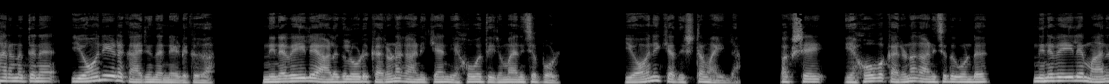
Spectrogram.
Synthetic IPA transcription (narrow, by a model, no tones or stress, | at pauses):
ɐɾɐɳɐt̪̬ːinɨjo̞ːnɐjuɽe̞kaːɾjɐmt̪ɐnːe̞jeɽukːuɣɐ | ninɐʋejile̞aːɭuɣɐɭo̞ːɽɨkɐɾuɳɐkaːɳikʲːaːnje̞ho̞ːʋɐt̪iːɾumaːnit͡ɕːɐpːo̞ːɭ | jo̞ːnikʲːɨɐðiʂʈɐmaːjilːɐ̰ | pɐkʂe̞ | je̞ho̞ːʋɐkɐɾuɳɐkaːɳit͡ɕːɐðuko̞ɳɖɨ | ninɐʋejile̞maːnɐ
